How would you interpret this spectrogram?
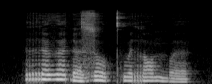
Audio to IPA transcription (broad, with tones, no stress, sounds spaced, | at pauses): r ə˦ ð ə˦ ɗ ə˨ z o˦˨ kʷʰ ə˧ r ɔ˧ ŋʷ ə˨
